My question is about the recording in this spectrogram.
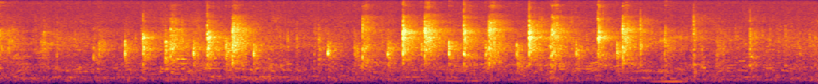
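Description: Table tennis ball clicking off bats and table in quick succession, about three clicks a second, in two runs with a short break near four seconds in. The clicks ring slightly in a large sports hall.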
